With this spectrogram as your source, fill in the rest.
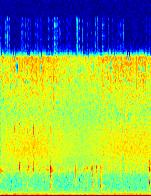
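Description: Quick, light clicks of typing on a computer keyboard, a short burst of scattered keystrokes close by over a low steady hum, with no talking.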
